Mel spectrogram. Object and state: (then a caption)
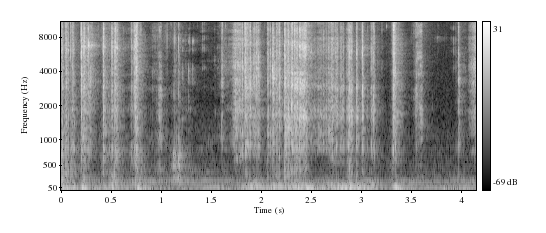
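Dry bar soap. A utility knife blade repeatedly cuts and scrapes crunchy chips from a green, solid bar of dry soap held in the palm. The result is a rapid series of dry, bright, crackling scrapes and clicks, each dying away quickly, with a few brief louder bursts of crunching.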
